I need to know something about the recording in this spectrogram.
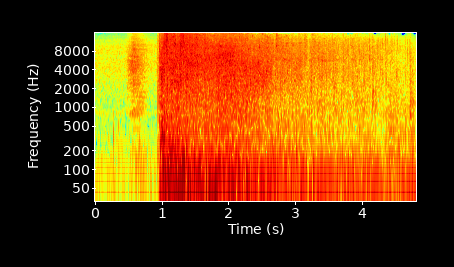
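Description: A loud explosion booms and crackles, then rumbles away.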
